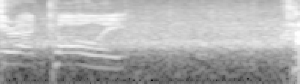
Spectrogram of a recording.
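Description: Speech: a man's voice in the first second, then a lull of low background noise, with speech starting again at the very end.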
